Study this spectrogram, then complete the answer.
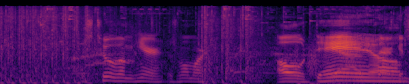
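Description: A man shouts excitedly close to a microphone.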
